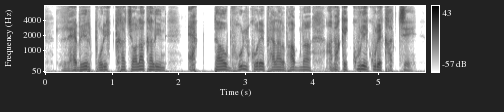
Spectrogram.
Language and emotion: Bengali, fearful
